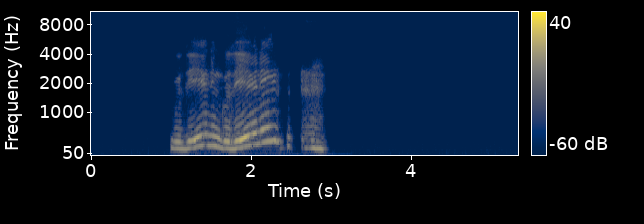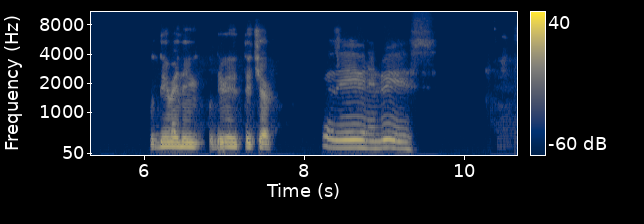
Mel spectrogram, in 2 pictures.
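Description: A man speaks clearly over an online call, in short phrases.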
